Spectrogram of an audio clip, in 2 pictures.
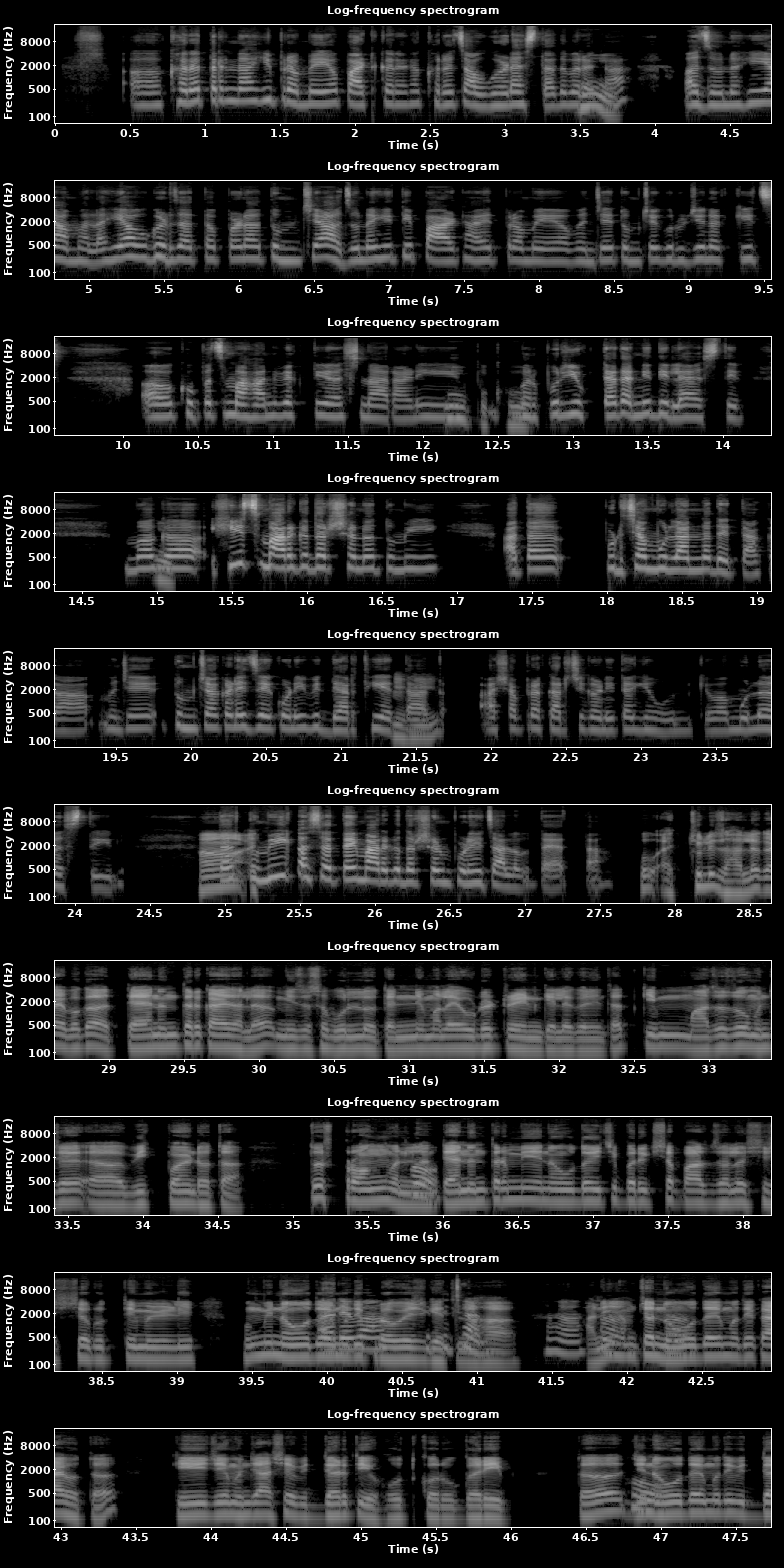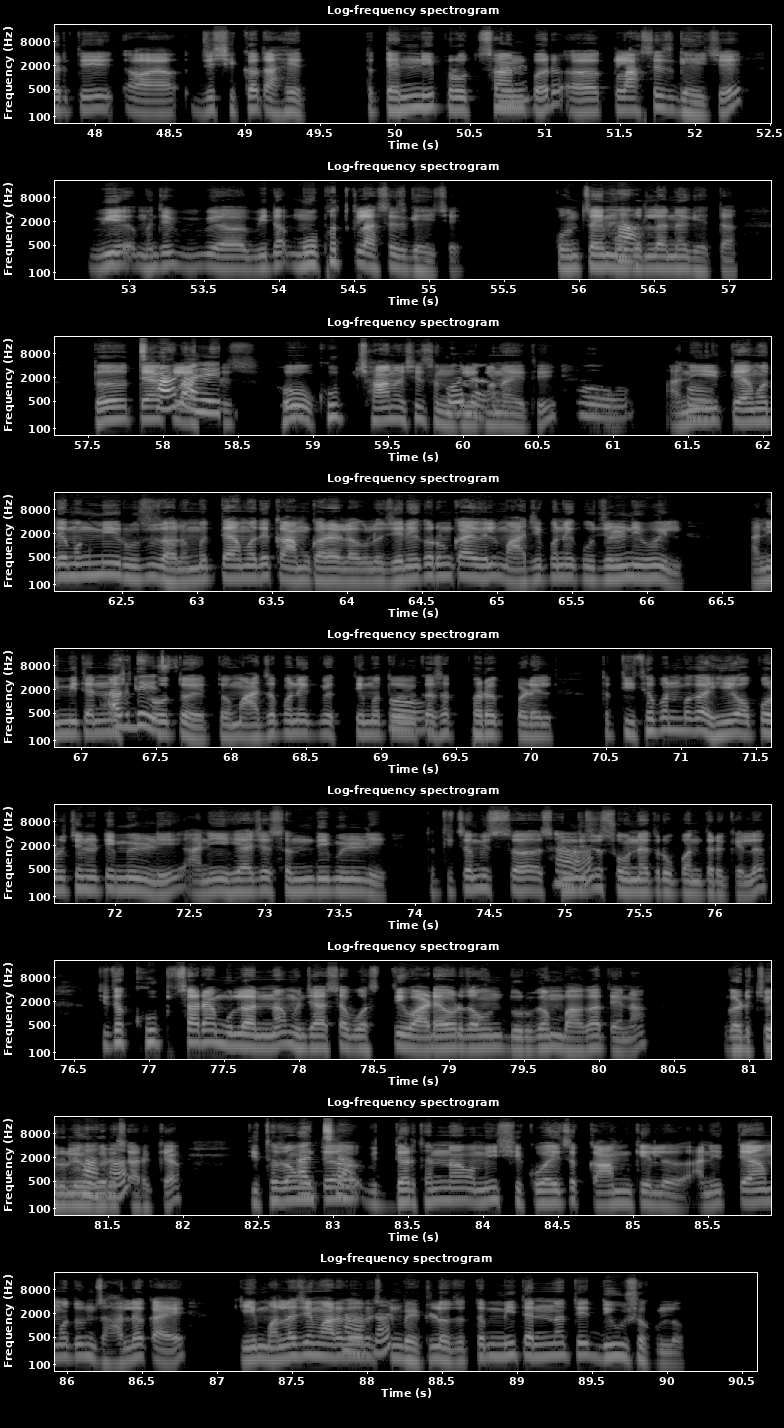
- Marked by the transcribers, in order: other background noise; in English: "एक्चुअली"; in English: "ट्रेन"; in English: "वीक पॉईंट"; in English: "अपॉर्च्युनिटी"
- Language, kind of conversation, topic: Marathi, podcast, तुमच्या शिक्षणप्रवासात तुम्हाला सर्वाधिक घडवण्यात सर्वात मोठा वाटा कोणत्या मार्गदर्शकांचा होता?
